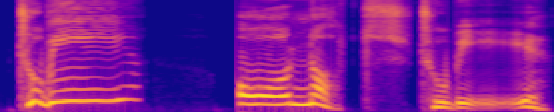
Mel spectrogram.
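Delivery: dramatic stage recitation; Shakespearean actor. Acted. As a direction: declaim it like a ham actor. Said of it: "recited a Shakespearean monologue".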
